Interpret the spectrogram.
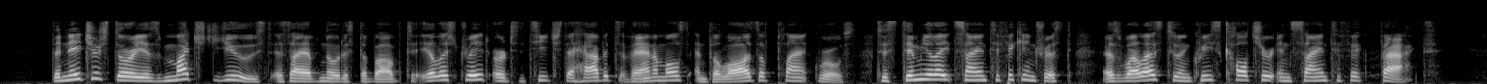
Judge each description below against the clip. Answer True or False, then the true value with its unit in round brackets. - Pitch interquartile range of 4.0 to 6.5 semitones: True (5.6 semitones)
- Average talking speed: True (155 wpm)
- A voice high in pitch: False (175 Hz)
